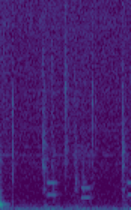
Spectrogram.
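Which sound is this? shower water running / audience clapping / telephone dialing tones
telephone dialing tones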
